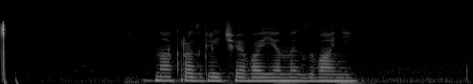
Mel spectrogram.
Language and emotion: Russian, neutral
